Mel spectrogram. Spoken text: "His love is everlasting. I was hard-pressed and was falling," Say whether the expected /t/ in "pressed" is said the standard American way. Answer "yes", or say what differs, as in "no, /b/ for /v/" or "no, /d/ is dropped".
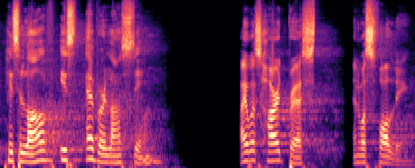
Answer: yes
